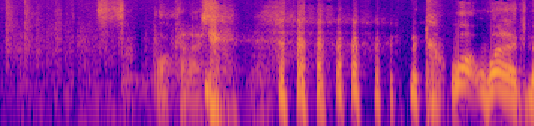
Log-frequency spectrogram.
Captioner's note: laughing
